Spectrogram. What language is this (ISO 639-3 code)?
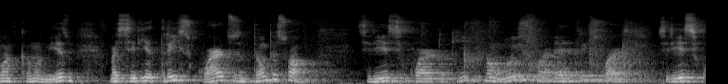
por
